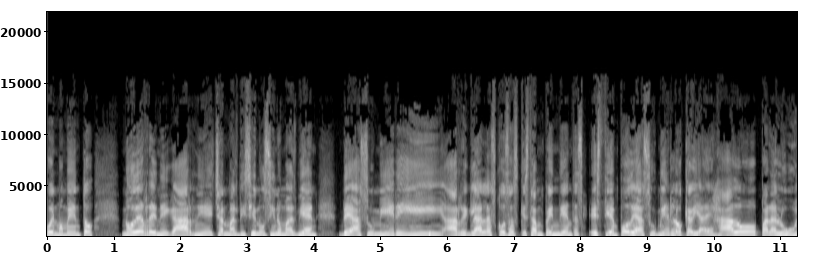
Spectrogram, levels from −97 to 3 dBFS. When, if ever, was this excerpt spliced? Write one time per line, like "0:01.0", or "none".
0:08.0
